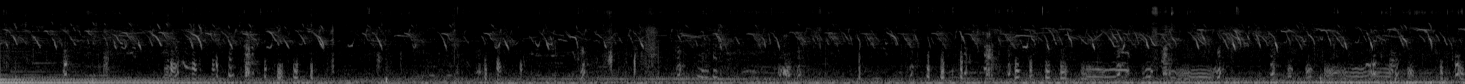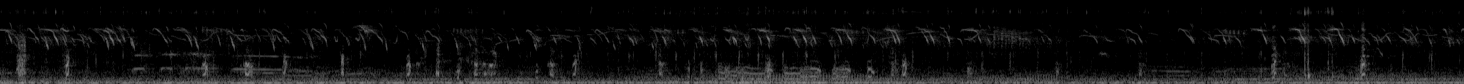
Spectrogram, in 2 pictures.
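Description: A flock of chickens clucking, with short calls scattered throughout over a dense patter of quick high ticks and a steady low hum.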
